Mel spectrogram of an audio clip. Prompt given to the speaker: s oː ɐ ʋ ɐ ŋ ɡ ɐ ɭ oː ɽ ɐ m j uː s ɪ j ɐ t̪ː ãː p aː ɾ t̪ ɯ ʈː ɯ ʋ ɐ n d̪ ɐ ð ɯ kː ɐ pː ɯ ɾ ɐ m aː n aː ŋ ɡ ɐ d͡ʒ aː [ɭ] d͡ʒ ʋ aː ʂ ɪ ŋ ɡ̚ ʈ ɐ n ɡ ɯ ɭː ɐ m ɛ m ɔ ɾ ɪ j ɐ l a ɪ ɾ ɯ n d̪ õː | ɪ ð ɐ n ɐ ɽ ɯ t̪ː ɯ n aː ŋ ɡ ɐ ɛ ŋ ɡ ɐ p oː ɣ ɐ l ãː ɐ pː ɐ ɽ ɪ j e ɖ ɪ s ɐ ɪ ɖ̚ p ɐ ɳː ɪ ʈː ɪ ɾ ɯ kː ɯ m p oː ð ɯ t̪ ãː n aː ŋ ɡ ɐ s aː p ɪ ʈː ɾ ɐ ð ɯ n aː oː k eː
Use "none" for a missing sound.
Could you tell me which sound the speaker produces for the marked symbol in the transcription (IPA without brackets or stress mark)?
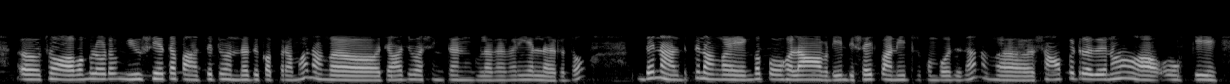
ɾ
